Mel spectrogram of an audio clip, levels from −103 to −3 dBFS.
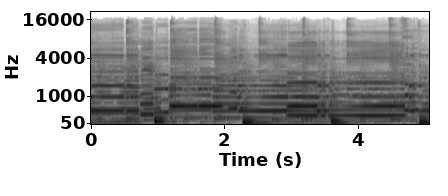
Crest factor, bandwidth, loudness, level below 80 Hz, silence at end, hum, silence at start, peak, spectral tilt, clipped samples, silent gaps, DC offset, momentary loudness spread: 16 dB; 17.5 kHz; -17 LUFS; -30 dBFS; 0 s; none; 0 s; -2 dBFS; -6 dB/octave; under 0.1%; none; under 0.1%; 3 LU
